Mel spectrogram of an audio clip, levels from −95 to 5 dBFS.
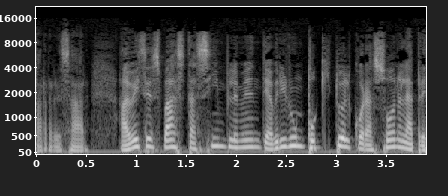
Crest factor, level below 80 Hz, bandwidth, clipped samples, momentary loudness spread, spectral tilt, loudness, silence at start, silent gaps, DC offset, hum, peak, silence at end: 18 dB; -42 dBFS; 11.5 kHz; under 0.1%; 9 LU; -5.5 dB/octave; -21 LUFS; 0 s; none; under 0.1%; none; -4 dBFS; 0 s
